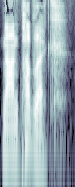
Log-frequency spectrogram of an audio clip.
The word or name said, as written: nonpublic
